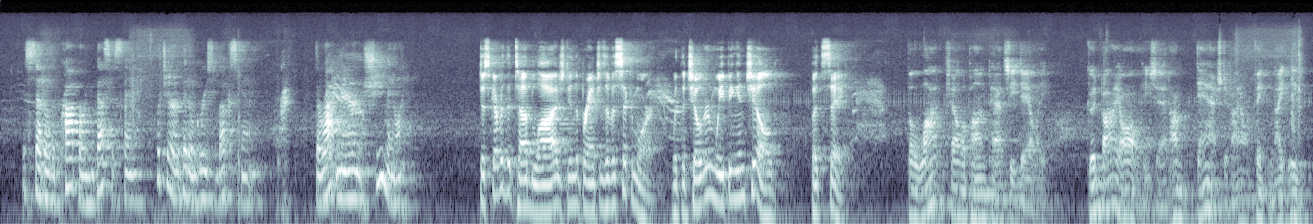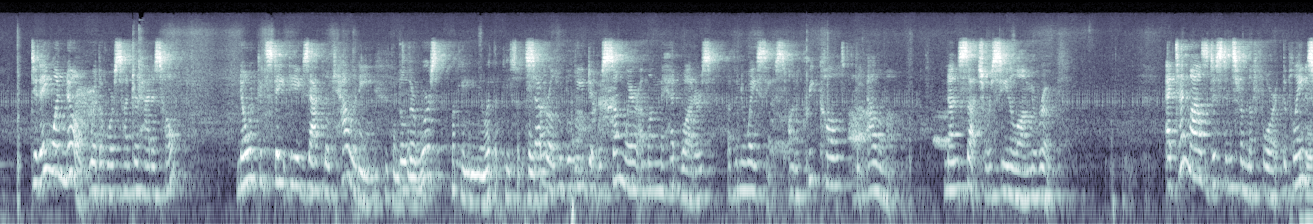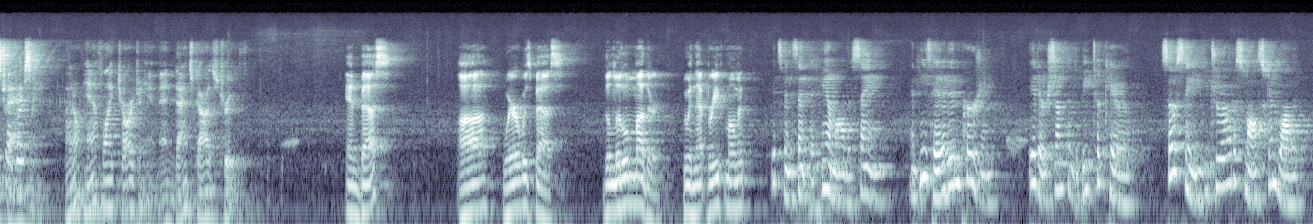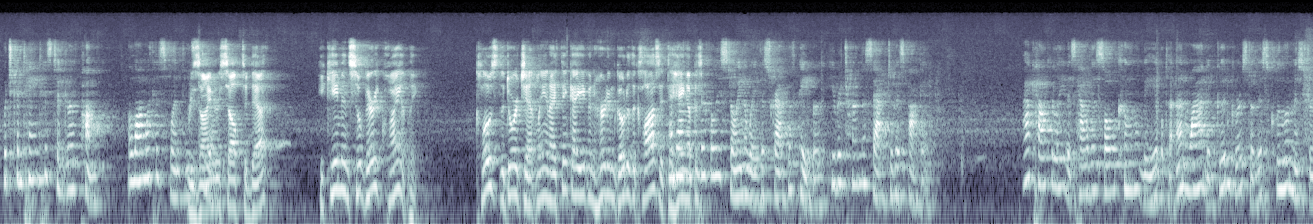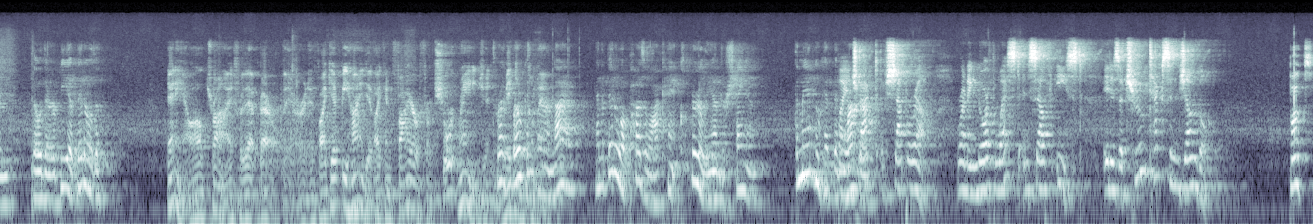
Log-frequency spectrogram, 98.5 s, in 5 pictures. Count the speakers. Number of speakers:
4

